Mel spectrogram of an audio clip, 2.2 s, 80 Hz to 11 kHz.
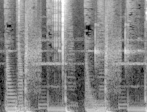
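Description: Background music with a steady bass line, and about a second in a single sharp metallic snap. The snap is the small metal mounting tab of an iPhone 7 Taptic Engine breaking off in side cutters after being rocked back and forth.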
